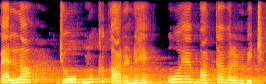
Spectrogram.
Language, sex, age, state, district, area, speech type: Punjabi, female, 30-45, Punjab, Sangrur, rural, spontaneous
